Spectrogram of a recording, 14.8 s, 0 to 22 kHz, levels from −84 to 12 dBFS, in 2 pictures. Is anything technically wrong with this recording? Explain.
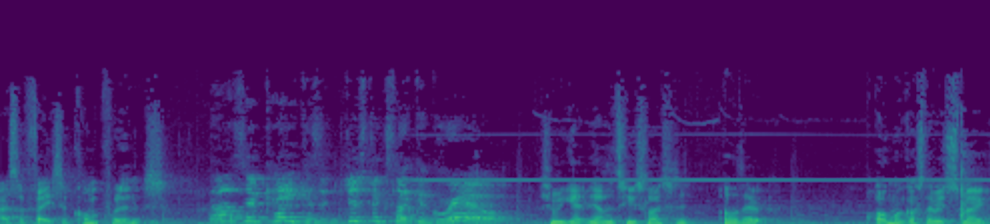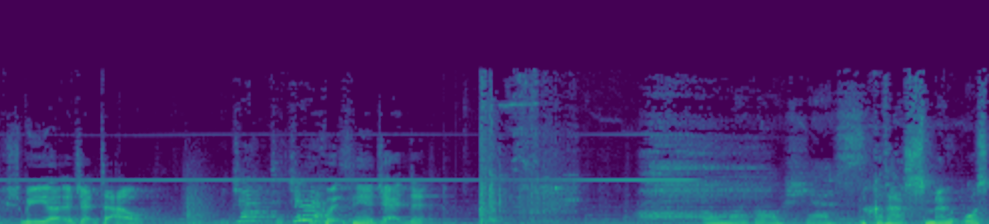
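Yes. From 2.97 to 12.72 s there is a feedback whistle at 4.4 kHz, about 20 dB below the sound. It is likely a loudspeaker-to-microphone loop held just short of runaway. On a spectrogram it shows as one thin horizontal line that slowly brightens and fades.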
